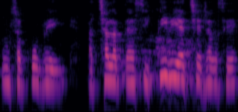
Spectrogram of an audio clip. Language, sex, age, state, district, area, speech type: Hindi, female, 45-60, Uttar Pradesh, Ghazipur, urban, spontaneous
